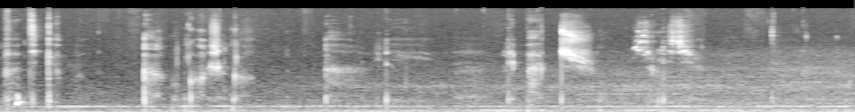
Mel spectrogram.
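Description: Stone facial roller rolling over the skin close to the microphone: scattered small clicks and short soft hissing, brushing sounds, the loudest about five and a half seconds in.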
